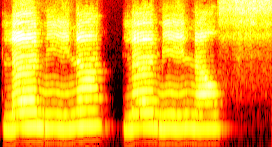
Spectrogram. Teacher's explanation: Lamina nun nipis dulu pada sad baru tebal.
